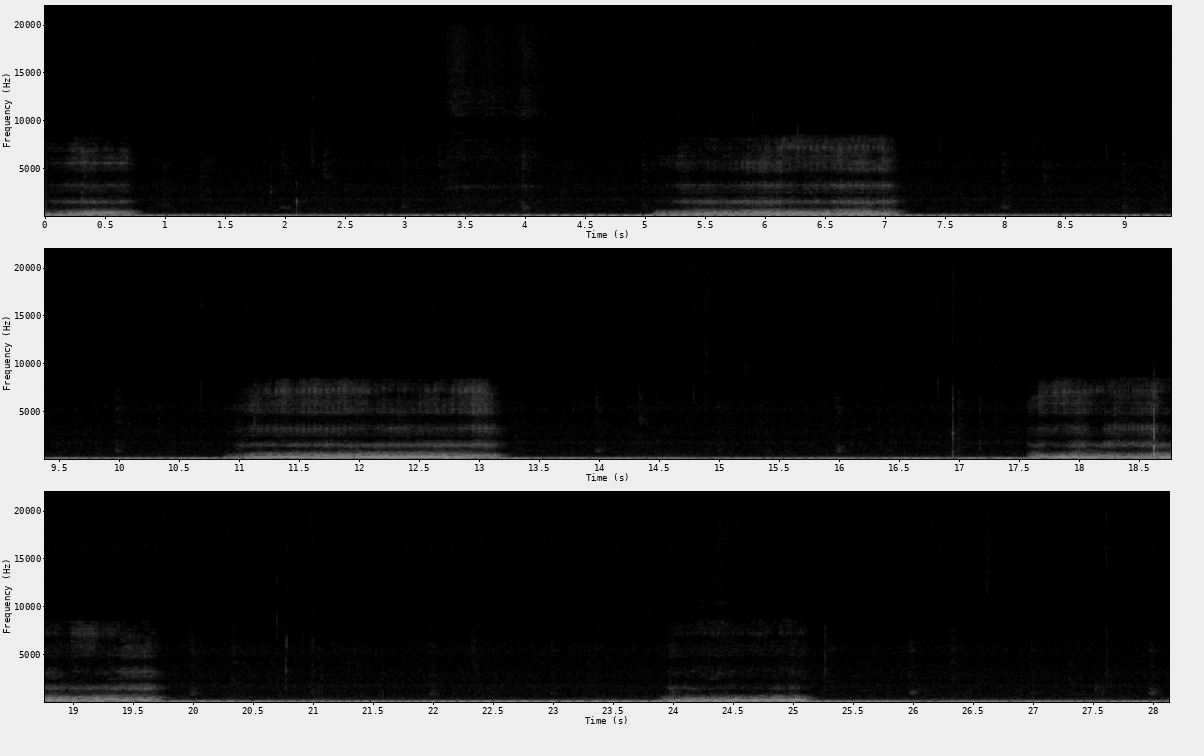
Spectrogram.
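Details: A Shar Pei resting after surgery snores in loud, rumbling bursts about every six seconds over a steady low hum: snoring.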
